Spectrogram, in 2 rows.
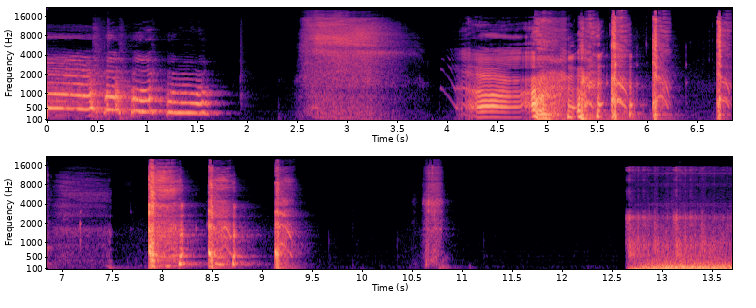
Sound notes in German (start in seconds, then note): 0.1 Verzweifeltes Gejammer; 4.6 Erschöpftes Husten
